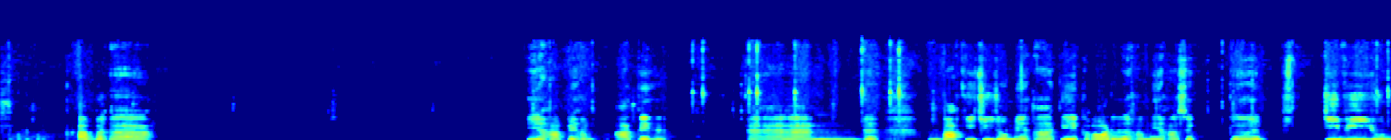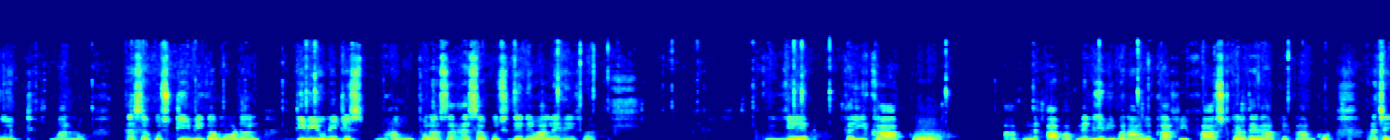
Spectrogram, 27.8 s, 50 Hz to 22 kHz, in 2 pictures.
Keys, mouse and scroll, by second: 0.1 alt+w, 0.9-1.3 scroll down 1, 3.0 scroll up 1, 4.9 scroll down 1, 5.5 middle click, 6.9 click, 9.8 alt+w, 10.6 alt+middle click, 12.2 scroll down 1, 12.5 middle click, 13.8 click, 14.1 z, 14.4 alt+middle click, 15.1 scroll down 1, 15.4 alt+middle click, 16.4 alt+middle click, 17.0 click, 17.8 alt+middle click, 19.1 click, 19.7 z, 20.1 middle click, 20.7 scroll down 1, 20.9 middle click, 21.8 click, 23.9 alt+middle click, 24.9 click, 25.9 z, 26.3 alt+w, 26.8 z, 27.3 w.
